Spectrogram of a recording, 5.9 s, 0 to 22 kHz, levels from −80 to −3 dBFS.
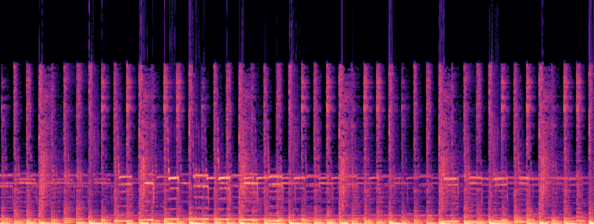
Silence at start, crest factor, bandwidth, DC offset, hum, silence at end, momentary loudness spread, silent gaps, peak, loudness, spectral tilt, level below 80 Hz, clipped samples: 0 s; 10 dB; 16.5 kHz; under 0.1%; none; 0 s; 4 LU; none; 0 dBFS; -12 LUFS; -6 dB/octave; -14 dBFS; 2%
